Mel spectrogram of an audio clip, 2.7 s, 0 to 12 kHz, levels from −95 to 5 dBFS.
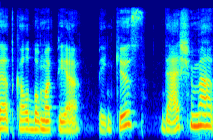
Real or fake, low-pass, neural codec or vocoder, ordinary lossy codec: real; 9.9 kHz; none; AAC, 64 kbps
